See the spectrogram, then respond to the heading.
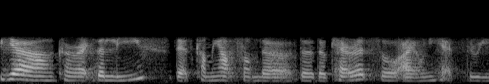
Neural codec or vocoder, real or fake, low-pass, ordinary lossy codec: vocoder, 44.1 kHz, 128 mel bands, Pupu-Vocoder; fake; 3.6 kHz; AAC, 16 kbps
